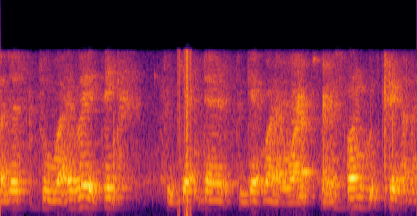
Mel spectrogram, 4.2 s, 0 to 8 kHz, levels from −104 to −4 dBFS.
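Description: From 1.77 to 1.91 s the speech picks up a short burst of crackle: bit errors on a digital phone line. Each flipped bit corrupts a single sample of the telephone coding. On a waveform these show as isolated one-sample spikes, and on a spectrogram as thin full-band vertical lines.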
